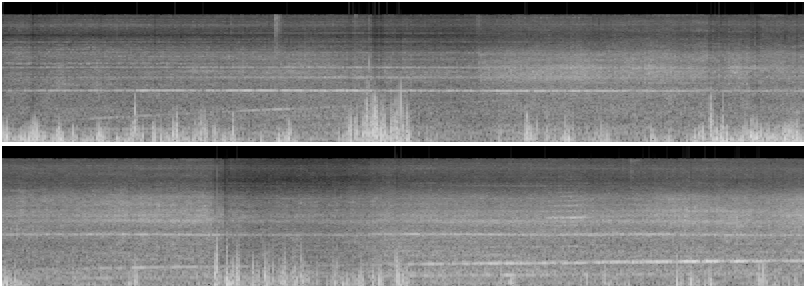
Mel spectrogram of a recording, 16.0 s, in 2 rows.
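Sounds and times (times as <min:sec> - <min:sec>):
traction motor whine: 0:00.0 - 0:16.0.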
